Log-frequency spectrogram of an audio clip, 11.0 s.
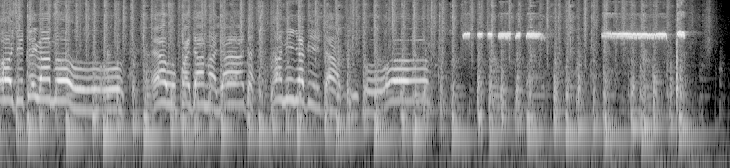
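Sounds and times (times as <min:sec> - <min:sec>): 
pounding percussion of a Boi Bumbá folk song: 0:00.0 - 0:10.9
speech: 0:02.3 - 0:06.7
shrill high whistle blasts: 0:06.9 - 0:08.4, 0:09.0 - 0:10.6.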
